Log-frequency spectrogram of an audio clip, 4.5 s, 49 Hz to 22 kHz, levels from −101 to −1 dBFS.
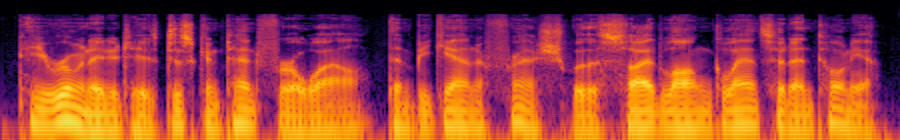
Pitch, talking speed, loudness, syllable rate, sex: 85 Hz, 215 wpm, -19 LUFS, 7.0 syllables/s, male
